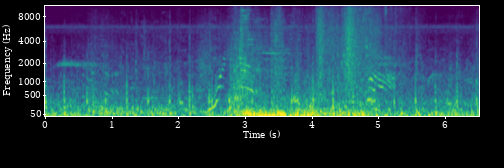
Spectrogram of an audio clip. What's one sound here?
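Footsteps run quickly over dirt and stone.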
